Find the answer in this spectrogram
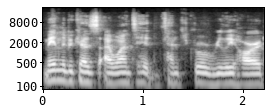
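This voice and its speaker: A man speaks quietly at medium pitch. His pace is very fast. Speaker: gamer. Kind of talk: casual gaming commentary.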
